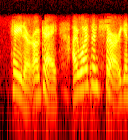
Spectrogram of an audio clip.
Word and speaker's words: Hayter: I'm actually changing it to Hyder so that this interview will be more comfortable. It used to be pronounced Hayter. Hayter, okay.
